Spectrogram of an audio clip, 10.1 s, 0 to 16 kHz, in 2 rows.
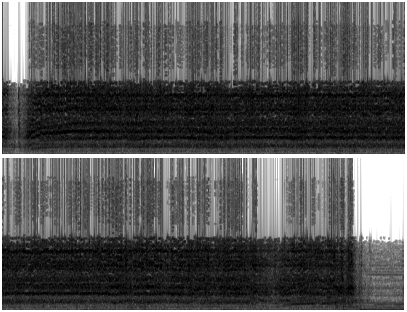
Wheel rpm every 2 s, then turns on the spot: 150, 230, 230, 210, 120.
none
